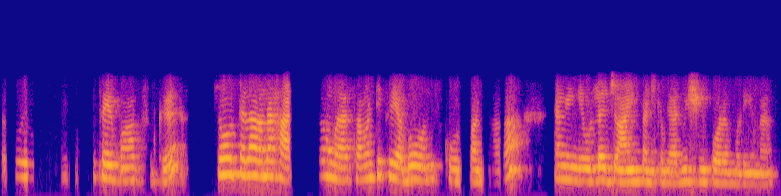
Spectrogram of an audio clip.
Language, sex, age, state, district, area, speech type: Tamil, female, 18-30, Tamil Nadu, Cuddalore, urban, conversation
